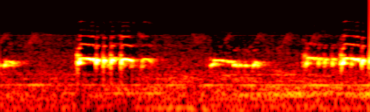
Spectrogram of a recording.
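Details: ['Zebra dove of the local type, song used to stir lazy doves into calling: two rhythmic bursts of quick staccato notes gliding into steady tones, separated by a softer falling coo.']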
